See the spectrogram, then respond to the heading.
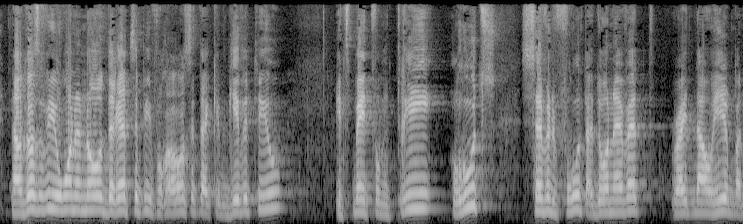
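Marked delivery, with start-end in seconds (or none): none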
